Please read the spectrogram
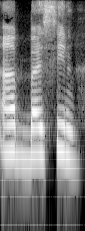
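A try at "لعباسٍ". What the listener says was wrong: Sin. Bukan si.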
